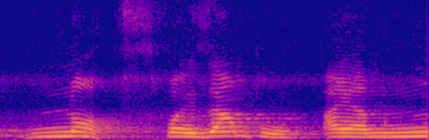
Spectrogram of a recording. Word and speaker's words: ne: It's pronounced as no. Ne is not n. N is pronounced as no because letter e is in French. So that's why ne is pronounced no in French.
